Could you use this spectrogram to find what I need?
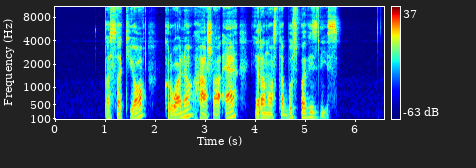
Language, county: Lithuanian, Alytus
